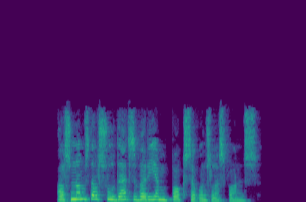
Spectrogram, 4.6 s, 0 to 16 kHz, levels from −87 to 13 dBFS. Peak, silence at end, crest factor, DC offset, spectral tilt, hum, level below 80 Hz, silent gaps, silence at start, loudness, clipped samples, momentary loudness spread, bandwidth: -2 dBFS; 0.75 s; 16 dB; under 0.1%; -4.5 dB/octave; none; -64 dBFS; none; 0.85 s; -18 LUFS; under 0.1%; 12 LU; 7.8 kHz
